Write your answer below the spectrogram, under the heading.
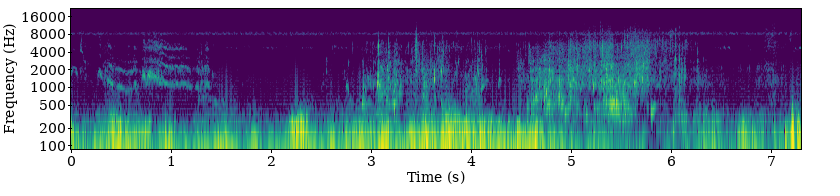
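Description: Water splashing and swirling in shallow weedy pond water as a released largemouth bass swims off, loudest about three to five seconds in.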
